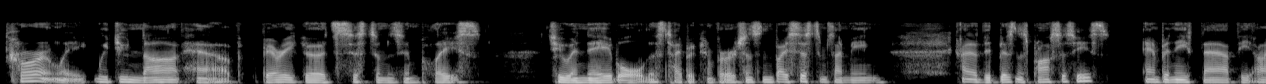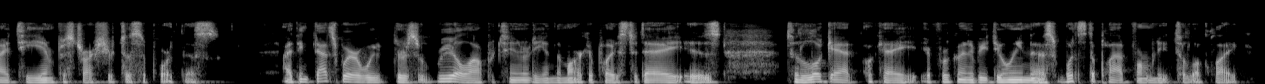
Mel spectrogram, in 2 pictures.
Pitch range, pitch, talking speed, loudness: 100-110 Hz, 105 Hz, 160 wpm, -20 LUFS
